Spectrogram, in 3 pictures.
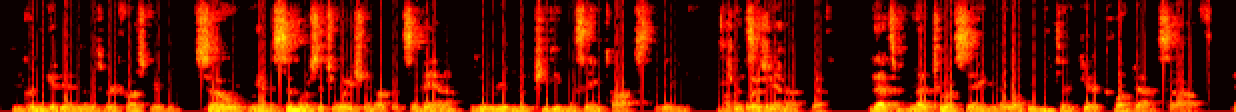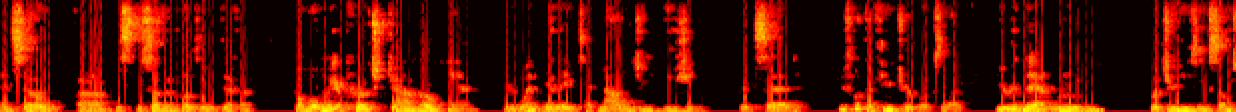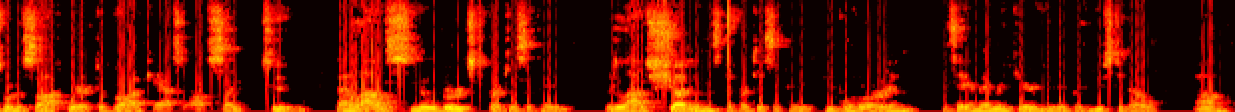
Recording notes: Open Forum in The Villages. A great listen, unfortunately with much lower sound quality.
